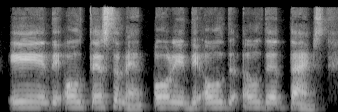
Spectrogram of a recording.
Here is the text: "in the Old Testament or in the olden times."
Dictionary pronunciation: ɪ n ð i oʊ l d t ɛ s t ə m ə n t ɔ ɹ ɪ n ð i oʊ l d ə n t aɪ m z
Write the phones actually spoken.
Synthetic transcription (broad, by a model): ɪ n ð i oʊ l d t ɛ s t ə m ə n t ɔ ɹ ɪ n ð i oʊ l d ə l t aɪ m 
